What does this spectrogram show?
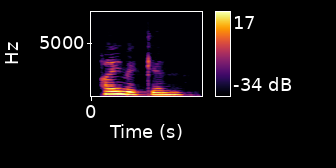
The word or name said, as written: heineken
